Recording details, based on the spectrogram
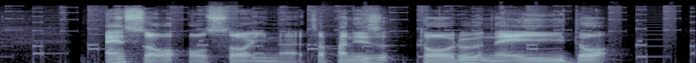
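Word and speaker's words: トルネード: As a reminder, usually E in Japanese, it's E, long E. Some still pronounce it as E. But, of course, in katakana, we would usually have the long vowel mark. So in this case, again, it's Torneido to mimic the A sound in English.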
